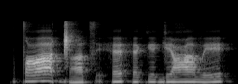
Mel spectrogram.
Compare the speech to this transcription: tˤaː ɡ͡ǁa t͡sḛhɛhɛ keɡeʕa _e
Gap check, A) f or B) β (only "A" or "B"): B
